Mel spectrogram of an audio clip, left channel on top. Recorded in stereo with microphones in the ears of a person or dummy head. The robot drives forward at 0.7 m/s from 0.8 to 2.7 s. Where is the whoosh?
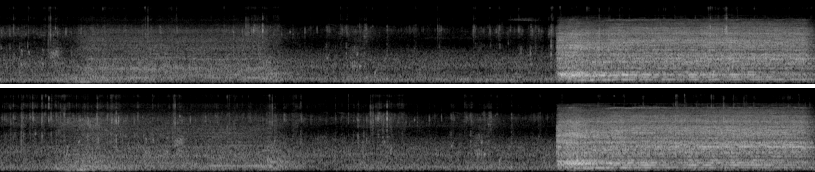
45° right (ahead or behind), 0.7 m; by 1.4 s 80° right, 0.5 m.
